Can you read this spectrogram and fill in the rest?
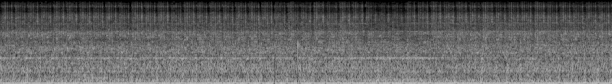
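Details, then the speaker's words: Allis-Chalmers 645B loader diesel, after freeing and lubricating the seized plunger. It fires up to a steady, even clatter at idle with no misses on any cylinder: a healthy, normal diesel idle. "Sounds like it runs pretty good."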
